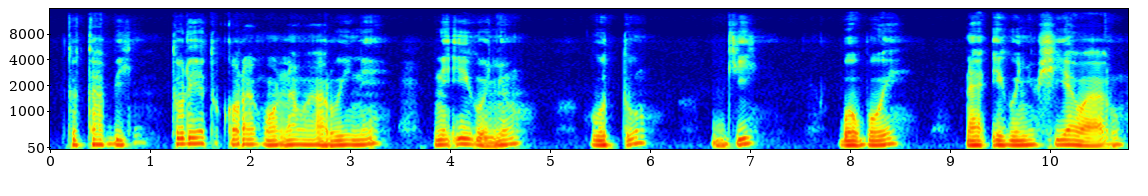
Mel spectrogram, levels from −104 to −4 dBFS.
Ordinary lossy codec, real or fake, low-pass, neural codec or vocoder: none; real; 14.4 kHz; none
